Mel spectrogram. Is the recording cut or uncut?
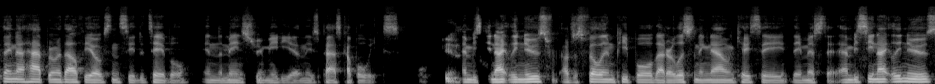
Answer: uncut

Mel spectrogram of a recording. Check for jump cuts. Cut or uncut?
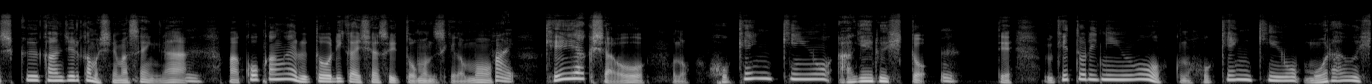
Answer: uncut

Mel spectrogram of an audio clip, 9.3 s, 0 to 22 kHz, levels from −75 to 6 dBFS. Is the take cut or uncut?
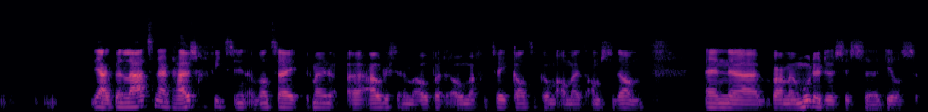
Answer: cut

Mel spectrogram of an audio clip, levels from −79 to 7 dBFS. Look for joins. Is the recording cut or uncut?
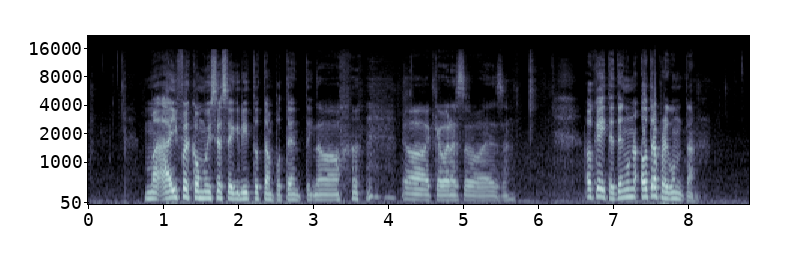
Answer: uncut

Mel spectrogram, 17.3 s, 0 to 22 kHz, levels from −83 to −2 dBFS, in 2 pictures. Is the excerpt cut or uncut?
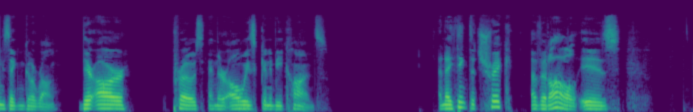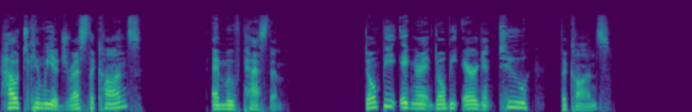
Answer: uncut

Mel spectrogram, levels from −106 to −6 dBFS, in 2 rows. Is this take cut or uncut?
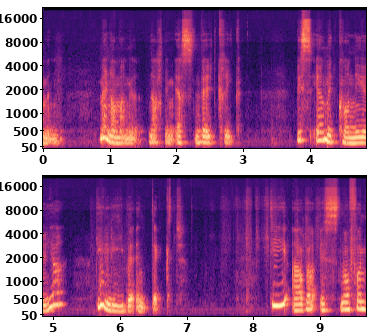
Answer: cut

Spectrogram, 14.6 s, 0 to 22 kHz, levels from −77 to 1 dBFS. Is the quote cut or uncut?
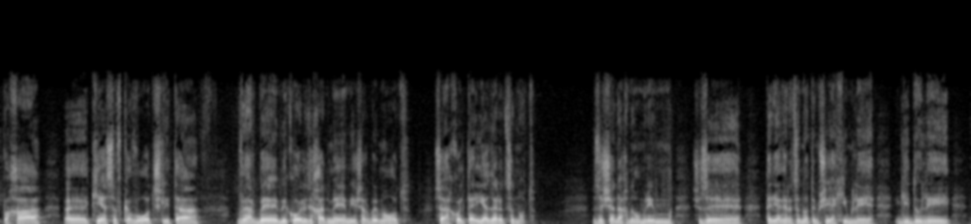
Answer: cut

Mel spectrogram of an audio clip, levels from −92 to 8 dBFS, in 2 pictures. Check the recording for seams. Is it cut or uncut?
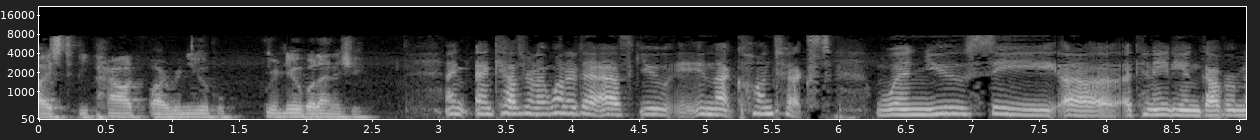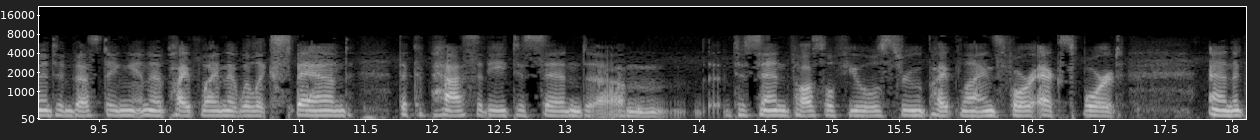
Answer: cut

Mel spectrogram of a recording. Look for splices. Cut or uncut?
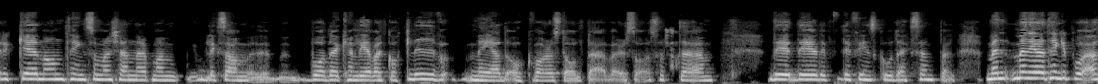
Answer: cut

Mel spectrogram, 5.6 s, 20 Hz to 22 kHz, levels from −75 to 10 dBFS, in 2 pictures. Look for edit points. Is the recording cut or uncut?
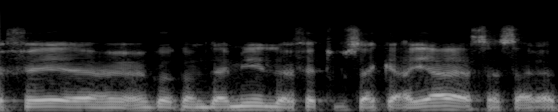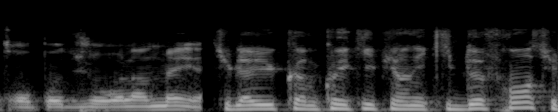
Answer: cut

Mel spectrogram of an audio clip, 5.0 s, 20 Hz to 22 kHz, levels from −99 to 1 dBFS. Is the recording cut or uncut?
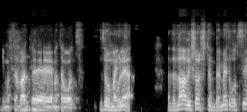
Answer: uncut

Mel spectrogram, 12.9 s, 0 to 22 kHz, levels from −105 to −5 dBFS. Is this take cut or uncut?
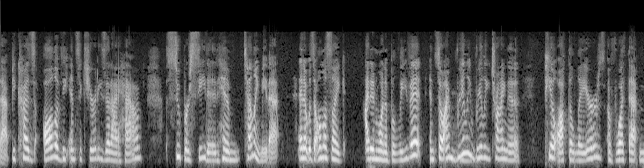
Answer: uncut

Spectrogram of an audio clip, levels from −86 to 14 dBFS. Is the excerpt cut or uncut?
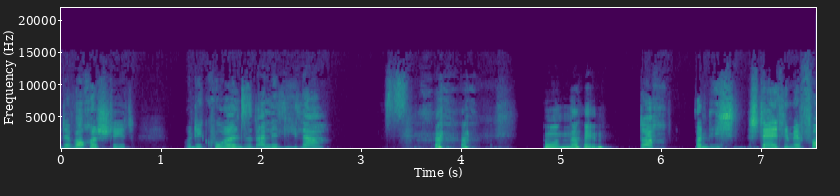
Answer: uncut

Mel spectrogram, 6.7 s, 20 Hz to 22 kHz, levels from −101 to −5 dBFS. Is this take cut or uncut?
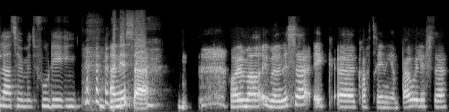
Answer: cut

